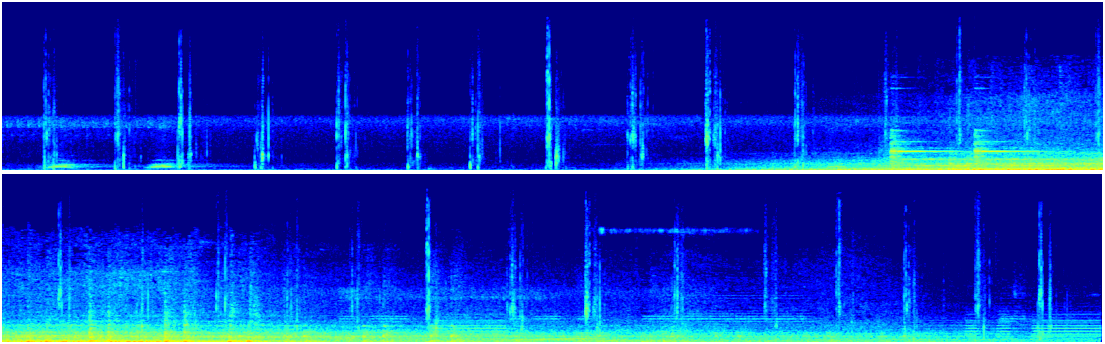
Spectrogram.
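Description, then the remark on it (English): Street ambience in Brunswick West: crisp footsteps tap steadily as someone walks down the street, then a heavy vehicle rumble swells in and rolls past loudly, with faint squealing tones, fading slightly toward the end. No one speaks. “Walking down the street, I come across the old Brunswick West car garage run by Katrina Apollo.”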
